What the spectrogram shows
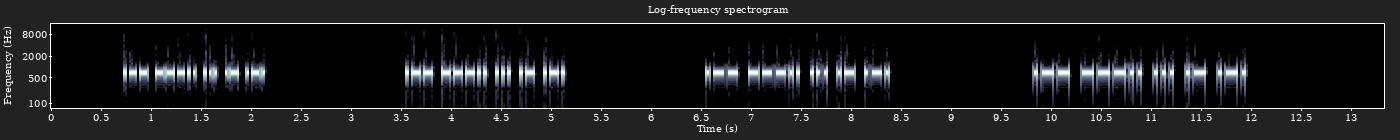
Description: Morse code, heard as a keyed tone, about 36 wpm, 700 Hz. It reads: W8SAR W8SAR W8SAR W8SAR
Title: Speed Racing - USA 1x3 Call Signs 30wpm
